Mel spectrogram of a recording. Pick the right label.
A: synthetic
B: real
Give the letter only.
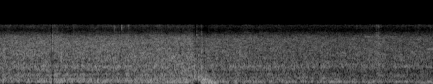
B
